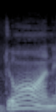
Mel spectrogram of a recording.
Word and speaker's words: Dan: Dan is pronounced Dawn in Hebrew, D-A-W-N, Dawn.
